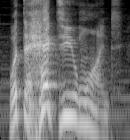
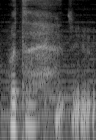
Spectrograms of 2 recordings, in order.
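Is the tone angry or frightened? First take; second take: angry; frightened. First: It is said in an angry, commanding tone. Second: It is said as a frightened whimper.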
